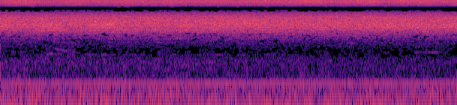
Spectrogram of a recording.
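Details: Cicadas at Shakujii Park, Tokyo, on a summer day, chirping as one continuous high hiss, even in loudness throughout, over a faint steady hum.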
